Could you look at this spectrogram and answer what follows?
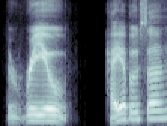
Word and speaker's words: Ryu Hayabusa: just slightly different right yeah so i mean ryu hayabusa is how you pronounce it uh ryu hayabasa i think ayobasa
